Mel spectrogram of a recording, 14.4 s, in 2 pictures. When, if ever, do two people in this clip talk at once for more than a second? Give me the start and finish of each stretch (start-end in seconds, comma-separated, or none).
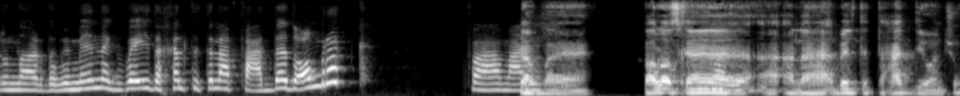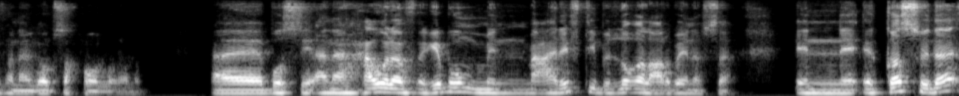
none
